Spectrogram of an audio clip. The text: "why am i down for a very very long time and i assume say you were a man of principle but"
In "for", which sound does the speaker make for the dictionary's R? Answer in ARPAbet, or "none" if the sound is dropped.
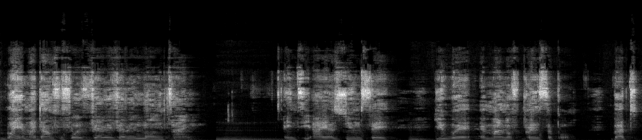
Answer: R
